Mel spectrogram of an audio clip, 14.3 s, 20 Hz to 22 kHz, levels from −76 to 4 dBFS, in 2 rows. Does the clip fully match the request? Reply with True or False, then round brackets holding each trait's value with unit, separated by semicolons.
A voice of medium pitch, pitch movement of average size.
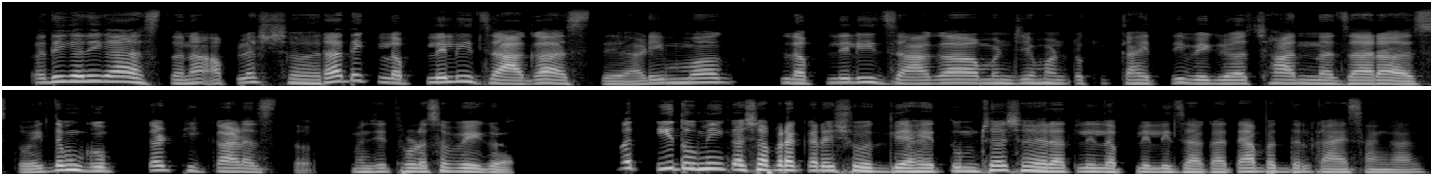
True (165 Hz; 4.4 semitones)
